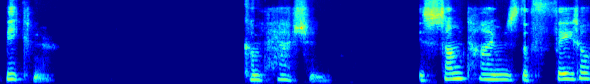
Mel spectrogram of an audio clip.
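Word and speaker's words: Buechner: and finally from frederick probably originally pronounced birdner b-u-e-c-a but become but has become anglicized to beakner compassion is sometimes the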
